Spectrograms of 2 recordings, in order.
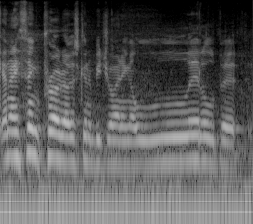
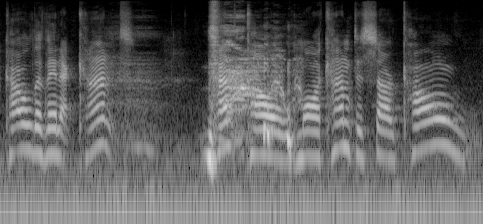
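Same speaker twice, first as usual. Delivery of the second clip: freezing Aussie; 3 semitones higher, 6 dB louder than usual. Pretend. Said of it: "I like the ones that are".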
